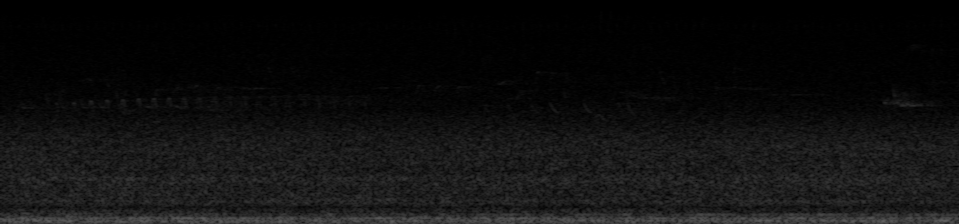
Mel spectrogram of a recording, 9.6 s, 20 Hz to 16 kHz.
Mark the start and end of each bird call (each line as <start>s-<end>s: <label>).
0.0s-4.1s: Northern Flicker (Colaptes auratus)
8.7s-9.5s: Baltimore Oriole (Icterus galbula)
